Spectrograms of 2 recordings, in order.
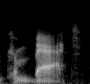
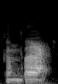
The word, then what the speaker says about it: combat: And also the verb down here, a little clue, most two-syllable verbs, the stress is on the second syllable, to combat. To combat.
